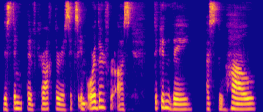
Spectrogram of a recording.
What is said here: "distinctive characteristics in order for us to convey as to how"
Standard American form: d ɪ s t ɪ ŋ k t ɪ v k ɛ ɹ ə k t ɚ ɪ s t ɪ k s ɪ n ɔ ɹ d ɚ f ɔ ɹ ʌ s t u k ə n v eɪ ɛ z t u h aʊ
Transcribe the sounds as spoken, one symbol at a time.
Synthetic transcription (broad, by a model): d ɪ s t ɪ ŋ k t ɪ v k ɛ ɹ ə k t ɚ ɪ s t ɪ k s ɪ n ɔ ɹ d ɚ f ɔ ɹ ʌ s t u k ə n v eɪ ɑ s t u h aʊ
